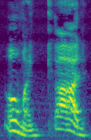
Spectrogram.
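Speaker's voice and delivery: high, loud exclamation; horrified cry. A narrator's reading. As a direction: cry out in revulsion. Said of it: "J T cried".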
